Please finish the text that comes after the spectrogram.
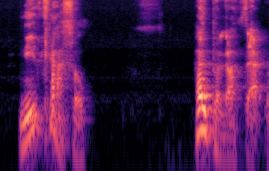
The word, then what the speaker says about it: Newcastle: Now, I would pronounce it Newcastle, but as I understand it, the locals would pronounce it Newcastle. Newcastle.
